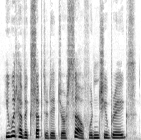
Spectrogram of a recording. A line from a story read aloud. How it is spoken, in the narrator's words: Miss Crawley said kindly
